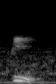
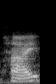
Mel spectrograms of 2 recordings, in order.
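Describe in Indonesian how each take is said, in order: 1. Bunyi vokalnya seperti 'ee'. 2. Bunyi vokalnya seperti 'eye'. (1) "tapi P" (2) "bukan pi"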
